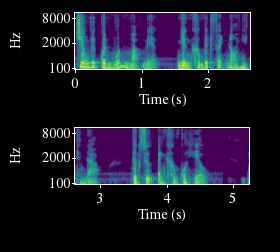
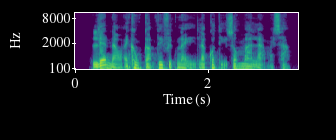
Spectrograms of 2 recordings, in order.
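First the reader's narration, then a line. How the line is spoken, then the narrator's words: Soft question. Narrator (Vietnamese): Vương Kiện khẽ hỏi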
